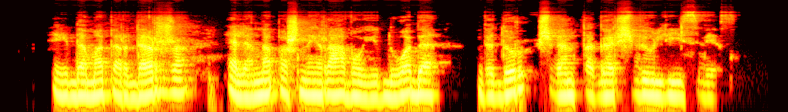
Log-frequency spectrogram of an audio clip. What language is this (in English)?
Lithuanian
